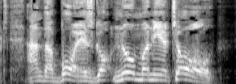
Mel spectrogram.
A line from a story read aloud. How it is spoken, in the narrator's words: Snape snapped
